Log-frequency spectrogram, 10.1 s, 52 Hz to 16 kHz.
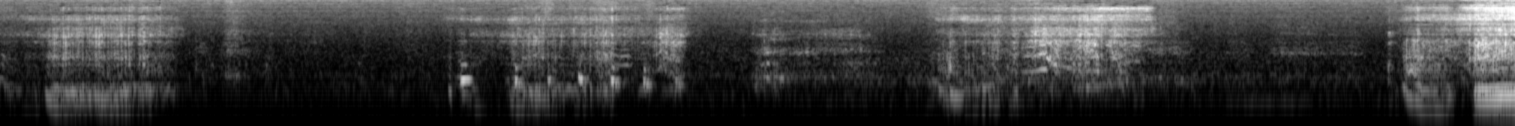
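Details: Soft snoring: repeated rough, fluttering breaths in and out at about 20 a minute, with a faint snorting rattle.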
